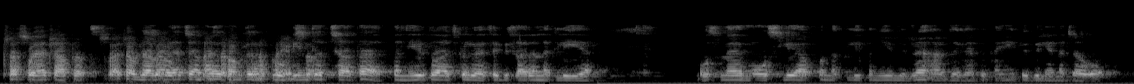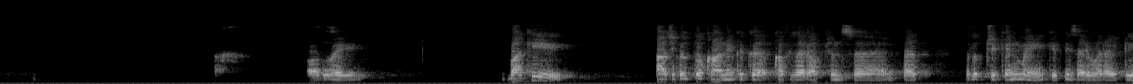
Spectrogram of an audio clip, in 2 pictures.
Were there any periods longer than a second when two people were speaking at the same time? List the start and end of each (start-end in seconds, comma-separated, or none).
1.5-3.1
